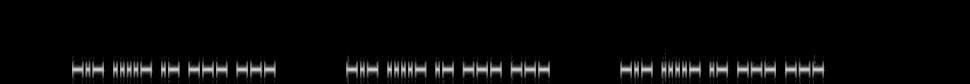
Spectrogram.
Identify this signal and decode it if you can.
Morse code, heard as a keyed tone, about 34 wpm, 700 Hz. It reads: K4AOO K4AOO K4AOO
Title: USA Call Signs - 5 Characters - Repeated 3x - 35wpm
